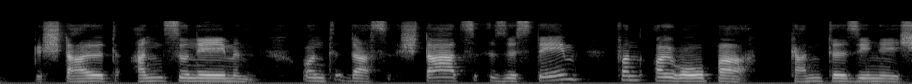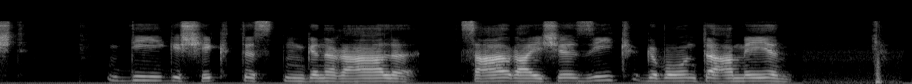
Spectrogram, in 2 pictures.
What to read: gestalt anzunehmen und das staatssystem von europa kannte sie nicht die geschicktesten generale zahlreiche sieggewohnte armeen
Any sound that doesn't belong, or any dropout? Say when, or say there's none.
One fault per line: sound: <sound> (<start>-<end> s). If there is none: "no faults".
sound: sneeze (17.8-18.1 s)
